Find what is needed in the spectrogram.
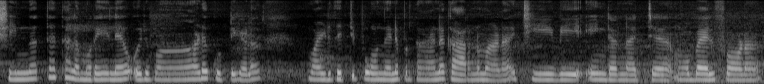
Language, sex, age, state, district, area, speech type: Malayalam, female, 30-45, Kerala, Idukki, rural, spontaneous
